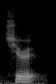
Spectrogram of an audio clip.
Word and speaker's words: Chirrut: Same for Chirrut. Chirrut? Is that how you say his name? – Chirrut.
